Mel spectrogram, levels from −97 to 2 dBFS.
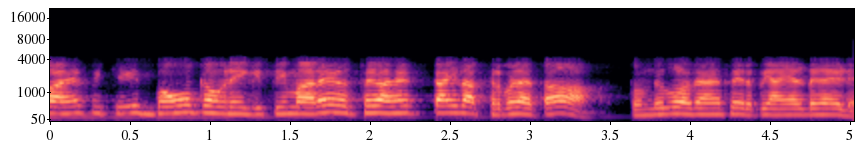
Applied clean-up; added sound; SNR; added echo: neural mask model DeepFilterNet 3.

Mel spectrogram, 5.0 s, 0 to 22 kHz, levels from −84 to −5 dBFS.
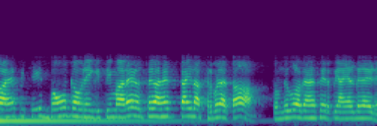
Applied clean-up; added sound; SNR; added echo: none; Keyboard (musical); 13 dB; reverberation time 0.6 s.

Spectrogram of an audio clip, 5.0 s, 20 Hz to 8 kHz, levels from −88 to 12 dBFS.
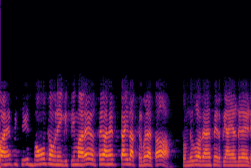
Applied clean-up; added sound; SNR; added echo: classical method WPE with log-MMSE.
